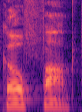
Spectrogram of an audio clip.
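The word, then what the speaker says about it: gofumpt: Speaking of RoguePike, apparently Go FMT is Go Fumped when you do that. You should pronounce that Go Fumped.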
